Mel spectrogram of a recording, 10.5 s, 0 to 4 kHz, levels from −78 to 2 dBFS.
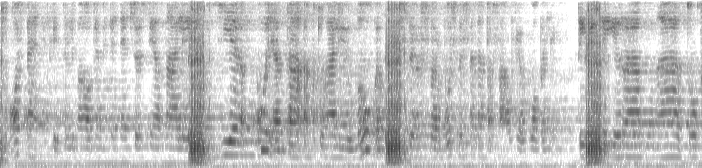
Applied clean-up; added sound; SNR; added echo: none; Tools; -1 dB; reverberation time 1.6 s.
